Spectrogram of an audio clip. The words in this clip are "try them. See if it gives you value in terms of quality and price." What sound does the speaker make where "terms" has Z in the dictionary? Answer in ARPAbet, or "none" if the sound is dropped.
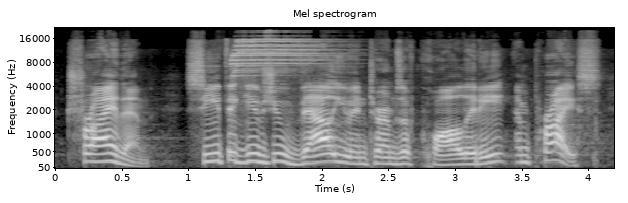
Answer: Z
